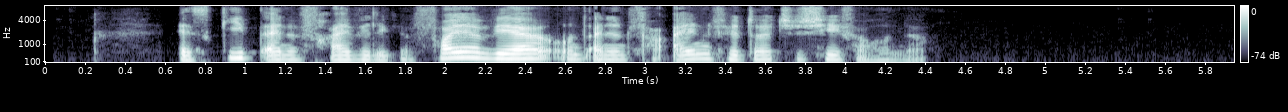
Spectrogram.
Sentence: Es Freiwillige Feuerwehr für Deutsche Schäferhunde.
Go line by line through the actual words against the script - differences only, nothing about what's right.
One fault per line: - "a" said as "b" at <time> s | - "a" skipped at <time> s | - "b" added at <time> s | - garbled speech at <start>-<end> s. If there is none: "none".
- "gibt eine" added at 0.9 s
- "und einen Verein" added at 2.6 s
